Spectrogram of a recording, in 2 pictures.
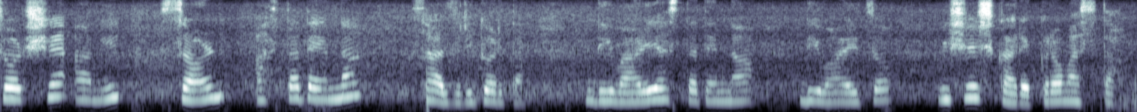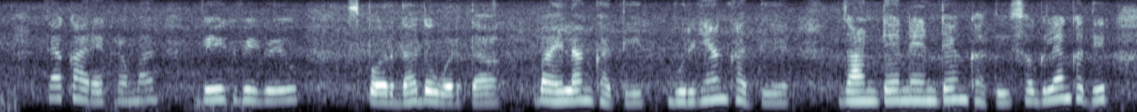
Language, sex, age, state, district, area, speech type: Goan Konkani, female, 18-30, Goa, Ponda, rural, spontaneous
